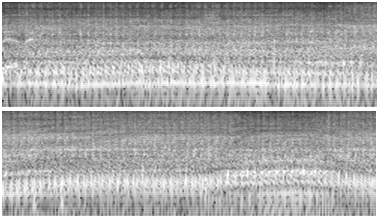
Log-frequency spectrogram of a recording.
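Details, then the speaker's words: Husqvarna two-stroke string trimmer after its carburetor was disassembled and reassembled (diaphragms serviced), tested with the air filter off: a steady, even high buzz holds speed with no surging, bogging or misfire. High setting may need slight tweaking; otherwise normal running. "it yeah a okay I think that's got it I think that's got it"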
